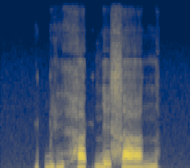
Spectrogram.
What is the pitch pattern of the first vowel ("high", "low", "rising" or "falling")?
low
